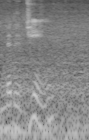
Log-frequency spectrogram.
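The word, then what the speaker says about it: Medellín: medene it is now which is spelled medine but it's medene and this is the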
